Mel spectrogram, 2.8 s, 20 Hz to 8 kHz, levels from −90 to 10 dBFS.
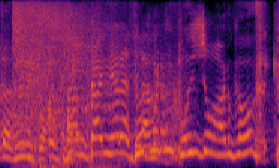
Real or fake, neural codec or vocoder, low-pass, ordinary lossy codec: fake; codec, 16 kHz, 2 kbps, X-Codec, HuBERT features, trained on balanced general audio; none; none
